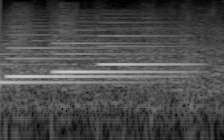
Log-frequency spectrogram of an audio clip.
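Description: Airport-style public-address chime: a rising run of bell-like notes, each entering higher than the last about every half second and ringing on together, the top note about a second in, then fading. It signals that an announcement follows.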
